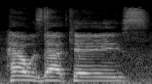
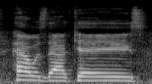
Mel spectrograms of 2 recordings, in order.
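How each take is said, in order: First: Slow, deliberate translation. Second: Slow, spelled-out question. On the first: Teacher translating the Mishnah word by word, slowly. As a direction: spell out the meaning slowly. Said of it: "Keitzad Ein Mazeh means". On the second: Teacher marking the question for students, slowly. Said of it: "Question mark". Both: Shown as a demonstration.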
